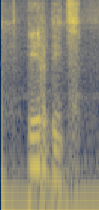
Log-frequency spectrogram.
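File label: "eerbied", Dutch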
